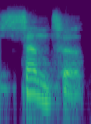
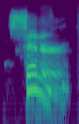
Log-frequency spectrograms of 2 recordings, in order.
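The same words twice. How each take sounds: First: British accent, with a strong t sound. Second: American accent, with a softened t sound. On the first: "for a British person, center. ... la T está sonando un montón" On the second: "But for an American person, center"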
